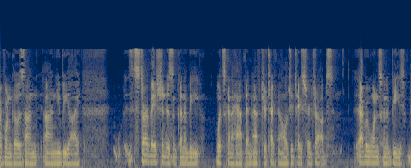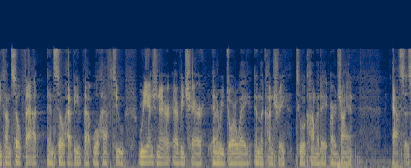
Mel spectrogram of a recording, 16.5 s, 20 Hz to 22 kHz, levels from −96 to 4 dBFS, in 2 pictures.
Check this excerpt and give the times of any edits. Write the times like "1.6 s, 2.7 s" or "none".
none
